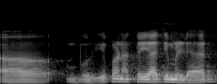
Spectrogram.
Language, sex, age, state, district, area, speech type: Goan Konkani, male, 30-45, Goa, Canacona, rural, spontaneous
